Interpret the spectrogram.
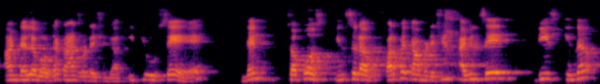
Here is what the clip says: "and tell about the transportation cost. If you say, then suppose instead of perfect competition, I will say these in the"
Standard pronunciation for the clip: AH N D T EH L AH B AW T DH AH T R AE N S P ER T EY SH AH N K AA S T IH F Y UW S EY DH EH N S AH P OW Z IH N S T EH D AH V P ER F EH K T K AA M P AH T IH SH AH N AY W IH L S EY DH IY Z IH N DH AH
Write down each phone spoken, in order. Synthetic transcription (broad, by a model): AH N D T EH L AH B AW T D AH T R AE N S P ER T EY SH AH N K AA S IH F Y UW S EY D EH N S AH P OW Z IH N S T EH D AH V P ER F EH K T K AA M P AH T IH SH AH N AY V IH L S EY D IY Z IH N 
